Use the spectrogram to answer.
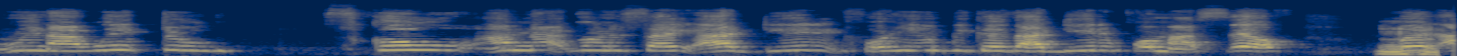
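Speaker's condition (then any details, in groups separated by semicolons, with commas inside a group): Cerebral palsy; quadriplegic type, all four limbs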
